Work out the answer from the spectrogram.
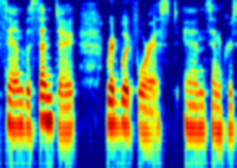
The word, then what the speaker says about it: Vicente: the public with the San picente which apparently I always insist on pronouncing wrong I believe it's San Vicente Redwood forest in Santa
